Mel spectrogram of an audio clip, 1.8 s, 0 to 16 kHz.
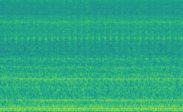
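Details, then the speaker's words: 1995 Ford F-150 with 300 engine at idle: steady petrol idle with fast, loud, even clicking from the AC compressor whenever the air conditioning is on, stopping when the compressor is switched off. "when i turn on the ac compressor it clicks very loudly and i don't know what it is"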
